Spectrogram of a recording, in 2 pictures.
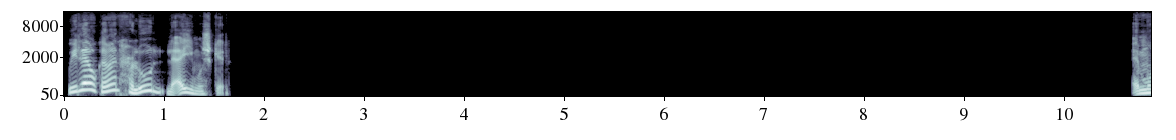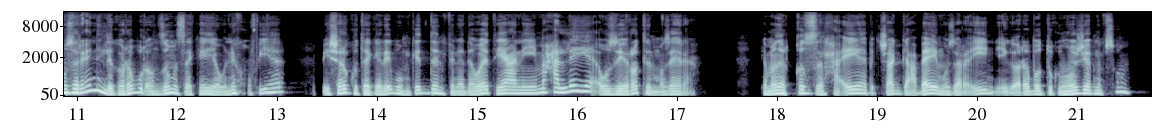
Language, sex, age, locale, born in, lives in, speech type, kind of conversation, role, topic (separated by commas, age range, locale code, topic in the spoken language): Arabic, male, 25-29, ar-EG, Egypt, Egypt, read, expert-assistant, expert, إزاي أقدر أوازن بين استخدام التكنولوجيا الحديثة في الزراعة والحفاظ على البيئة علشان أحقق استدامة في المزرعة بتاعتي؟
